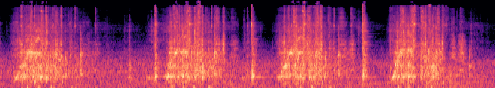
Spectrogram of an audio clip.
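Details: Five-horsepower MTD wood chipper, timing just reset: pull-start bursts about every one and a half seconds, engine spins but never catches; not drawing fuel, suspected tilted near-empty tank or bad carburetor diaphragm.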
